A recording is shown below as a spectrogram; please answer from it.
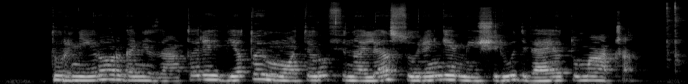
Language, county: Lithuanian, Vilnius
